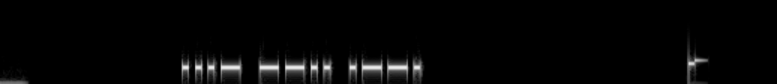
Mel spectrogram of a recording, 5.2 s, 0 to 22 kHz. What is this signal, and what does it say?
Morse code, heard as a keyed tone, about 28 wpm, 700 Hz. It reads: VZP
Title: USA Call Sign Postfixes - 3 Letters 28wpm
